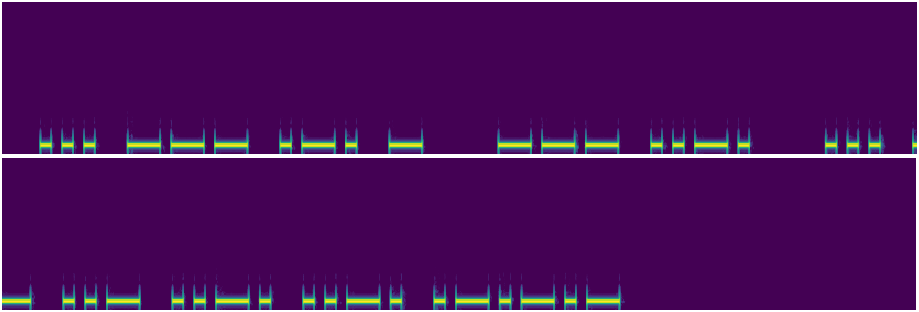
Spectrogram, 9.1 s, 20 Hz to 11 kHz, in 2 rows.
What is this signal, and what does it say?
Morse code, heard as a keyed tone, about 22 wpm, 700 Hz. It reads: SORT OF STUFF.
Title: Sentences from Top 1400 Words 22wpm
